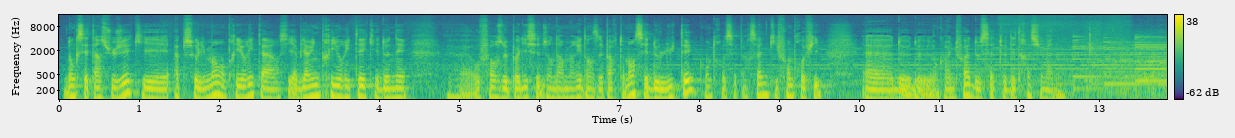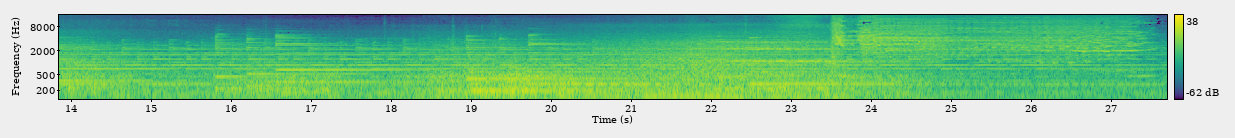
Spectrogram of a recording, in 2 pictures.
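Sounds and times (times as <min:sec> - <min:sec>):
speech: 0:00.1 - 0:13.0
train stopped at a railway station in the Roya valley humming: 0:09.5 - 0:27.7.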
